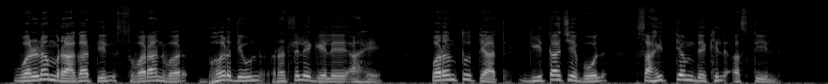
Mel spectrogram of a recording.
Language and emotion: Marathi, neutral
